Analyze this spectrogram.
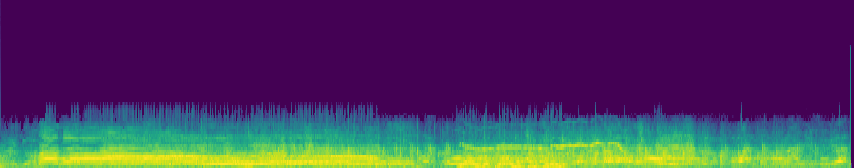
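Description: A large crowd cheers and shouts loudly, echoing in a hall.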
